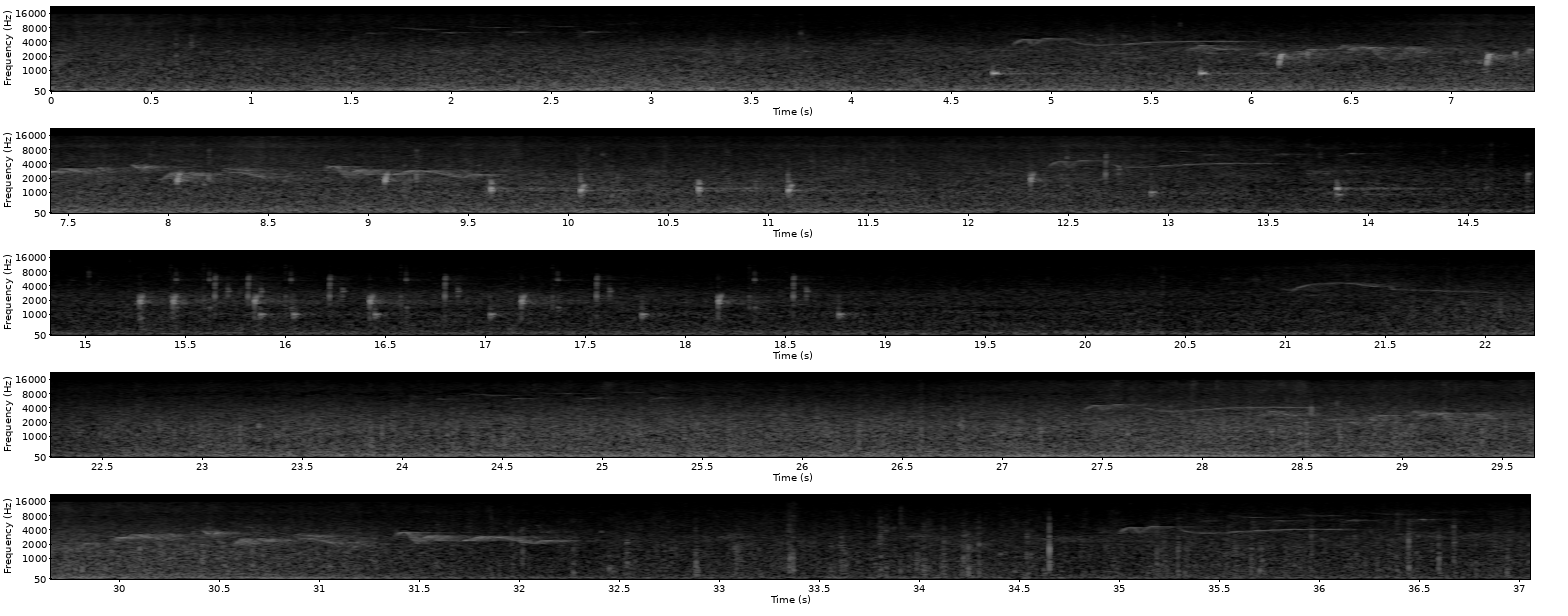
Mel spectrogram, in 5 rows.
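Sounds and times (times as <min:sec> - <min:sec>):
steady rain: 0:00.0 - 0:37.0
birds chirping: 0:04.2 - 0:11.5, 0:12.2 - 0:18.9, 0:23.7 - 0:32.4.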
